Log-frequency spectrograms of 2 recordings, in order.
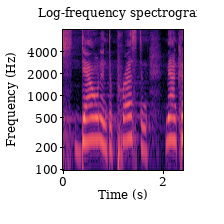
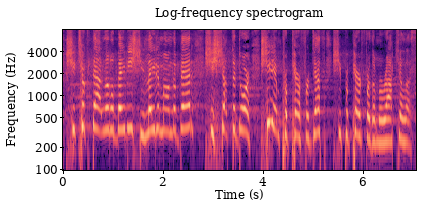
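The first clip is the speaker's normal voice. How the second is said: loud, higher preaching; preaching at full force; 5 semitones higher, 14 dB louder than usual. Acted. Preacher tells of the mother's faith, loud preaching. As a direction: proclaim it with rising fire.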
